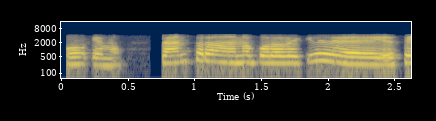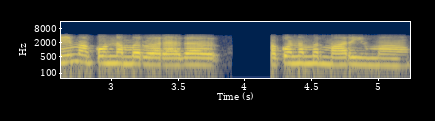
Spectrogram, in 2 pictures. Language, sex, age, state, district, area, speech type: Tamil, female, 30-45, Tamil Nadu, Kanyakumari, urban, conversation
